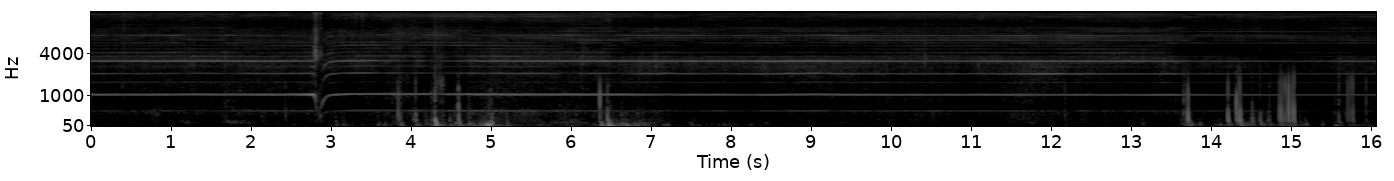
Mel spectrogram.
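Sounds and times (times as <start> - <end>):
high electrical whine: 3.2 - 16.0.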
